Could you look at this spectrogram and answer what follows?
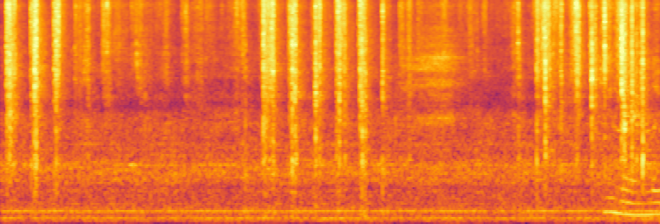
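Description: Animal oracle cards being shuffled by hand, a rapid run of crisp flicking riffles repeating in bursts, close up, with a low steady hum underneath and a voice briefly talking at the end.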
